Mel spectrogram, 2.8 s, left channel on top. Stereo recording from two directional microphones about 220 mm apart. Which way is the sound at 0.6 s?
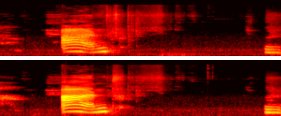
30° right (ahead or behind).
